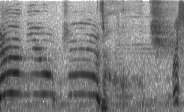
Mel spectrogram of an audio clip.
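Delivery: put-on bloodthirsty character voice. Retelling what the player character said: imitating a bloodthirsty character. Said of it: "my character felt a little bloodthirsty".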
